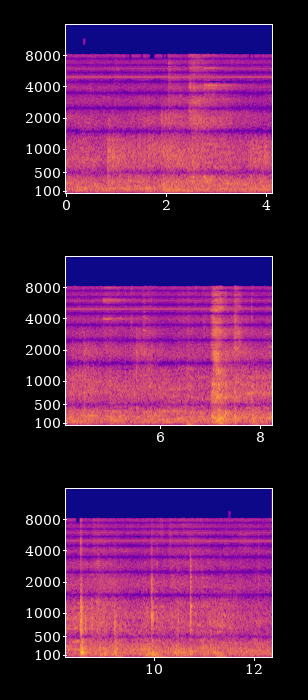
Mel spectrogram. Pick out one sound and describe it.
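A crowd of men and women murmur quietly in a large echoing hall.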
